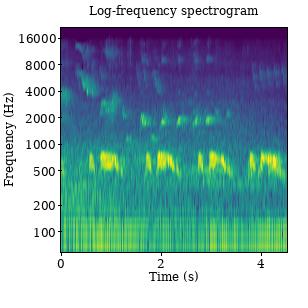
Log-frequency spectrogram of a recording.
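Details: On 16 March 2022, adult spotted doves from Malaysia and Thailand deliver four distinct hoarse coo phrases about a second apart, with whistled chirps of another bird between them.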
